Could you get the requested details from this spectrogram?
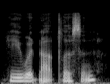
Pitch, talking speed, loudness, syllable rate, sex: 165 Hz, 215 wpm, -18 LUFS, 5.4 syllables/s, female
